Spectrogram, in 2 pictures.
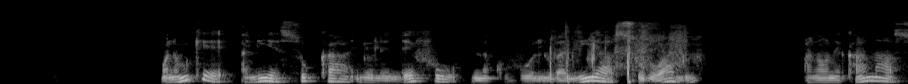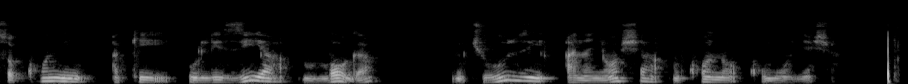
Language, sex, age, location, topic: Swahili, male, 36-49, Mombasa, finance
